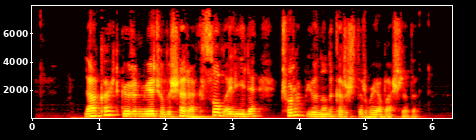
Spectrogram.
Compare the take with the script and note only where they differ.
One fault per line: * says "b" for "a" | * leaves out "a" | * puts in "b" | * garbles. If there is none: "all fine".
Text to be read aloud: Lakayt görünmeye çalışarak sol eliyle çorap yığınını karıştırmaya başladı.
all fine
